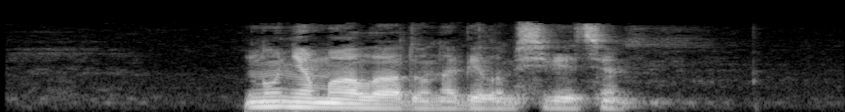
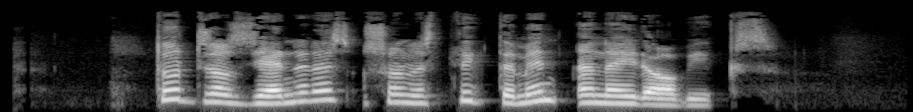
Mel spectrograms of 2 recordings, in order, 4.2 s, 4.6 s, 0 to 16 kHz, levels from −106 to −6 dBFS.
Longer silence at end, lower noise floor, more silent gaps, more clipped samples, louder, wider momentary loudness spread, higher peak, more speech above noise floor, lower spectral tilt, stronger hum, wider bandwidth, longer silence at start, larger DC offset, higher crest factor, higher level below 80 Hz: first, 1.05 s vs 0.75 s; second, -76 dBFS vs -80 dBFS; neither; neither; about the same, -24 LUFS vs -24 LUFS; about the same, 13 LU vs 14 LU; about the same, -8 dBFS vs -6 dBFS; about the same, 53 dB vs 56 dB; first, -6.5 dB/octave vs -4.5 dB/octave; neither; second, 8.2 kHz vs 10.5 kHz; first, 1.25 s vs 0.8 s; neither; about the same, 18 dB vs 20 dB; first, -48 dBFS vs -80 dBFS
